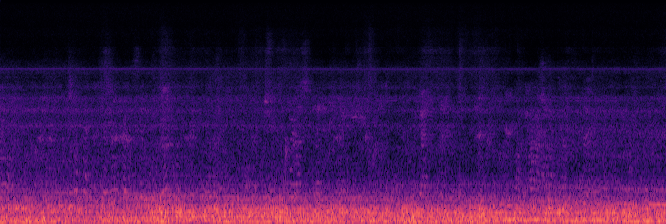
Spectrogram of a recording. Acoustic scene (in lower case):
subway train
